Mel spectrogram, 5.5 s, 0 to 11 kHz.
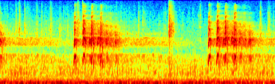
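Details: Common moorhen giving two bursts of four or five quick, harsh clucking notes, about 2.5 seconds apart, over a faint steady high tone and low background rumble.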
